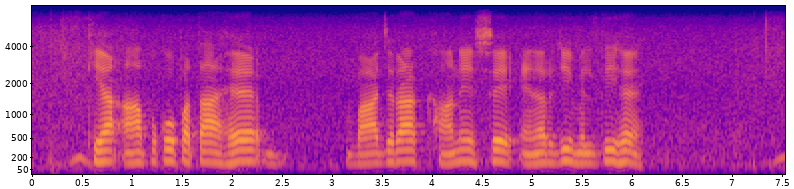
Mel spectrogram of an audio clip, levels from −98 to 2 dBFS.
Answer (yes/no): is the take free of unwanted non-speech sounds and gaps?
yes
